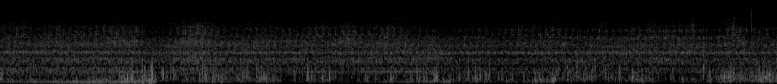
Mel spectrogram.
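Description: A disc plough rattles over the soil.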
